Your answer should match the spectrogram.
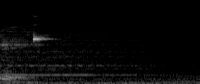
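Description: End of a DVD trailer's soundtrack playing through a TV speaker, with one short, sharp, high ding about a third of a second in, the loudest thing here. A faint held tone then fades out, leaving a low hum.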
